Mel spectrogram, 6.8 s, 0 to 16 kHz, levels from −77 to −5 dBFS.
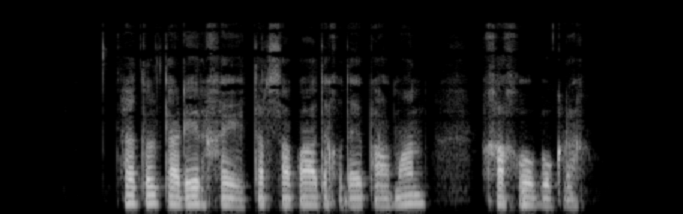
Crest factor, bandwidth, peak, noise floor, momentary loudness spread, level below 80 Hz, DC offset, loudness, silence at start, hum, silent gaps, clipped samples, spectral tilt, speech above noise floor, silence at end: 22 dB; 11.5 kHz; -6 dBFS; -80 dBFS; 10 LU; -56 dBFS; under 0.1%; -25 LUFS; 1.2 s; none; none; under 0.1%; -6 dB/octave; 55 dB; 1 s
